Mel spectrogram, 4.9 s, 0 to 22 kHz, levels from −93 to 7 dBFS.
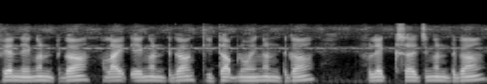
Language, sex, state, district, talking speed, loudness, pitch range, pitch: Wancho, male, Arunachal Pradesh, Longding, 185 wpm, -20 LUFS, 125-130 Hz, 125 Hz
